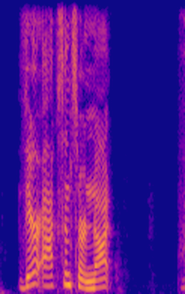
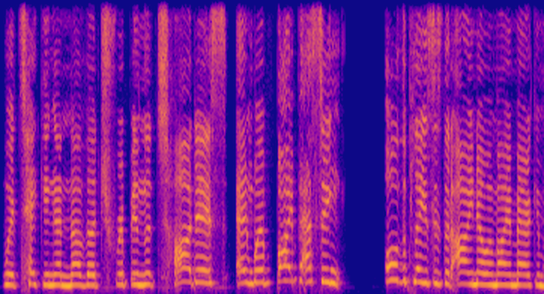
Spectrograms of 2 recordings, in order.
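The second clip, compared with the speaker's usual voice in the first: low-budget Helen Mirren; 3 semitones higher than usual. Acted. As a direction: do a cheap British grande-dame accent. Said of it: "You sounded like an extremely low-budget Helen Mirren".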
